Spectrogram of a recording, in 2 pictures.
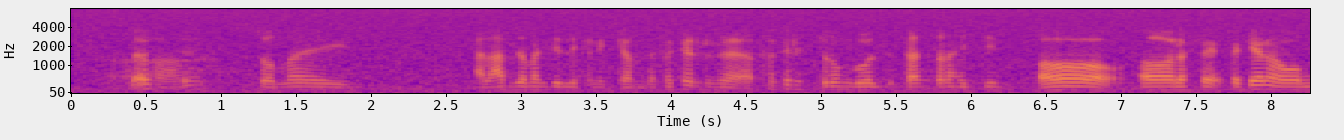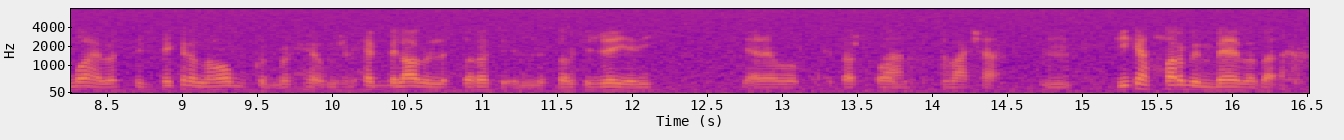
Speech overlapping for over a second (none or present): none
